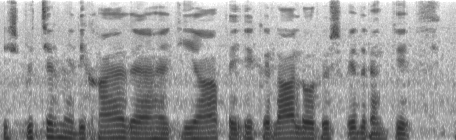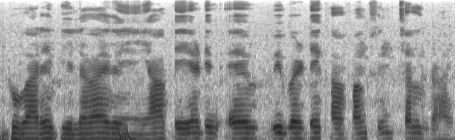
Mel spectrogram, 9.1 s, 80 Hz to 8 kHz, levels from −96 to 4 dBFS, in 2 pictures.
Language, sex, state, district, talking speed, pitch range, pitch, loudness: Hindi, male, Haryana, Charkhi Dadri, 190 wpm, 110-120 Hz, 115 Hz, -18 LUFS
